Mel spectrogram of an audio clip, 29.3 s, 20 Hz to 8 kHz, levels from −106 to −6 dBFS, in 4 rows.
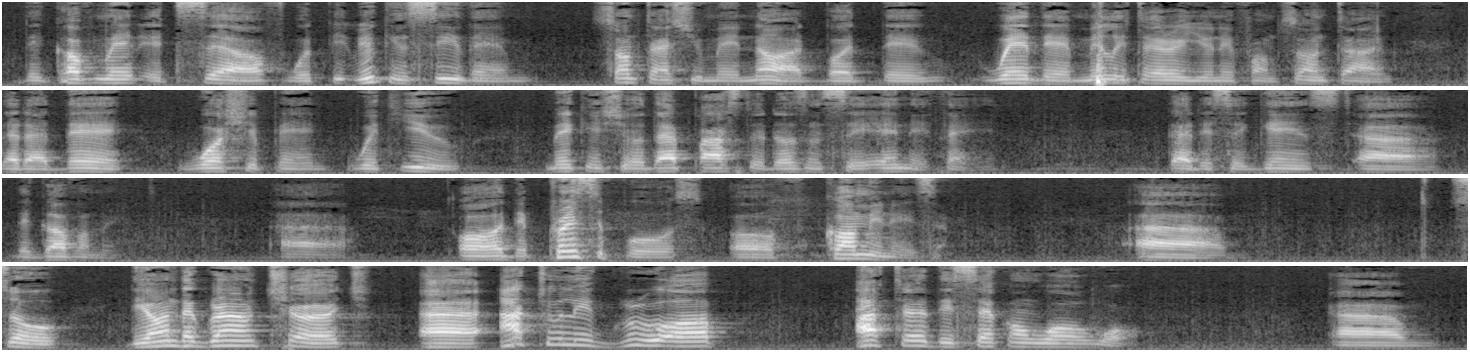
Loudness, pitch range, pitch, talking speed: -23 LUFS, 95-135 Hz, 110 Hz, 120 wpm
